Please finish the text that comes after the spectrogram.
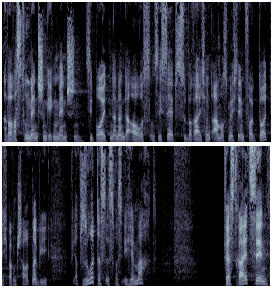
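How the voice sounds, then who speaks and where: A middle-aged man preaching a sermon, reading scripture aloud and moving between loud emphasis and quiet asides. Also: medium pitch, moderate pace, creaky. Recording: long hall reverb.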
